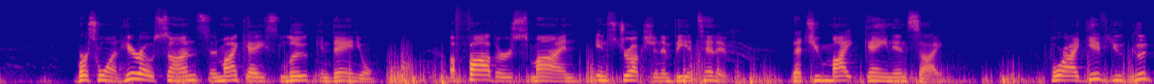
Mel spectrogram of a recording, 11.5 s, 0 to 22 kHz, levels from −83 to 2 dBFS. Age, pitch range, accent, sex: 40-59, 160-205 Hz, American, male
